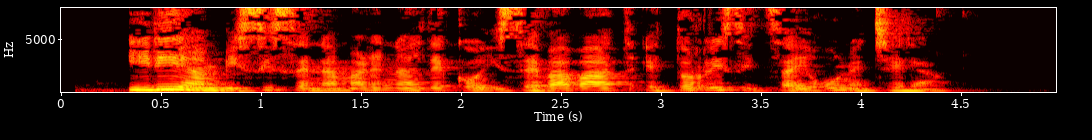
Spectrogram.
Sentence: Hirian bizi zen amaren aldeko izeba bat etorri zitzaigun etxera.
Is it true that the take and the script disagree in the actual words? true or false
false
